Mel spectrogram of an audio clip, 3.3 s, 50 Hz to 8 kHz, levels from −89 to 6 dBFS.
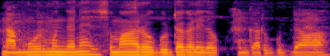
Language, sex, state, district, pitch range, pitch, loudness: Kannada, male, Karnataka, Shimoga, 125-140 Hz, 135 Hz, -17 LUFS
